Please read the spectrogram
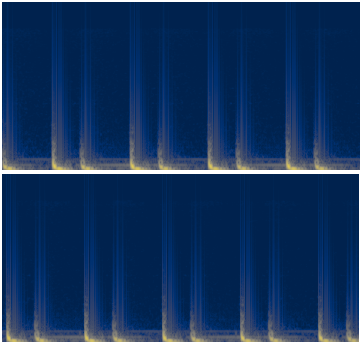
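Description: A steady heartbeat thumps in deep, muffled double beats, lub-dub pairs repeating about once a second, prominent, then fading out, with no voices.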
